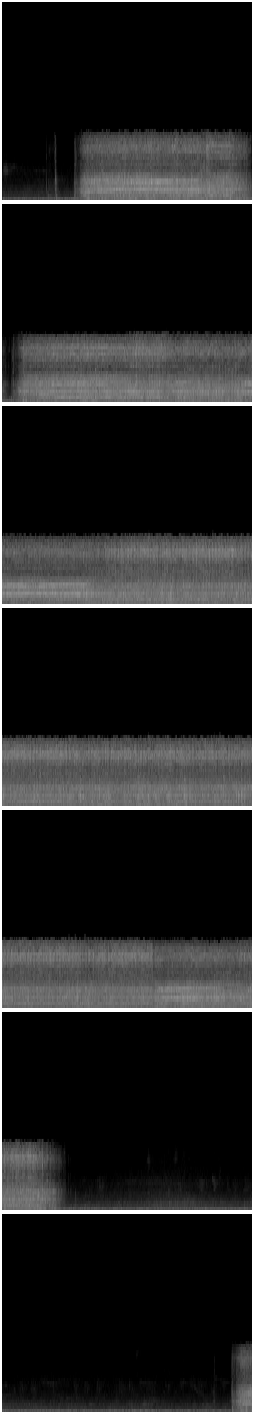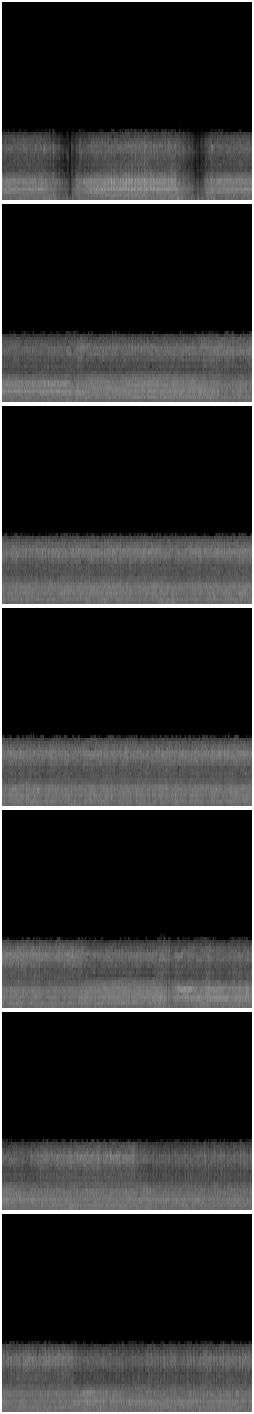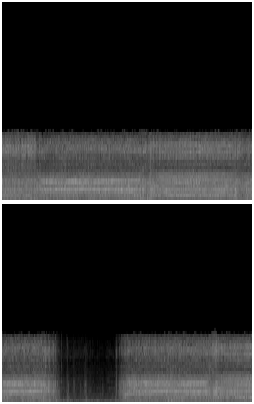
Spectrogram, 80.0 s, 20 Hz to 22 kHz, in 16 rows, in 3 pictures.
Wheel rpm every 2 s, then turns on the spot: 20, 150, 90, 160, 160, 160, 160, 160, 160, 160, 160, 160, 150, 10, 0, 0, 0, 70, 110, 110, 160, 160, 160, 160, 160, 160, 160, 160, 160, 160, 160, 160, 160, 160, 160, 160, 160, 160, 50, 150.
none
